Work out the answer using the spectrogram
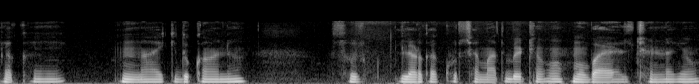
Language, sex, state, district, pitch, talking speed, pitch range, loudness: Garhwali, male, Uttarakhand, Uttarkashi, 120 Hz, 105 wpm, 115-125 Hz, -19 LUFS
